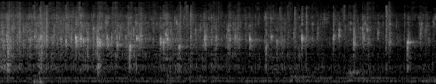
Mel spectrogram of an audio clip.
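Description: Ginger pieces and dried chilies sauté in oil in a pan, giving a close, steady sizzle and crackle with occasional spoon stirs, alone and without talk.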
